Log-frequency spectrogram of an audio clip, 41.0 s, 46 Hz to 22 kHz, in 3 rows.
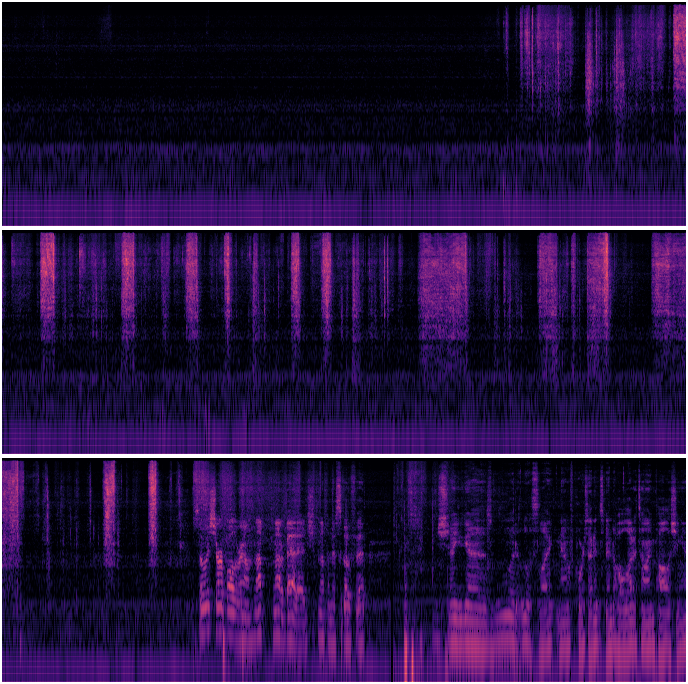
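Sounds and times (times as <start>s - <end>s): knife slicing paper: 10.4s - 26.1s, 26.7s - 30.6s.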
